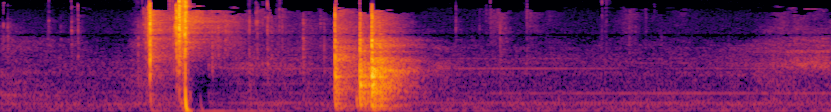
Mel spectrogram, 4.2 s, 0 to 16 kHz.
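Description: Self-adjusting wire stripper (Klein Katapult) squeezed twice on 12-gauge wire, stripping the insulation off the conductor ends: each stroke is a quick cluster of sharp snaps, the two about a second apart.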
